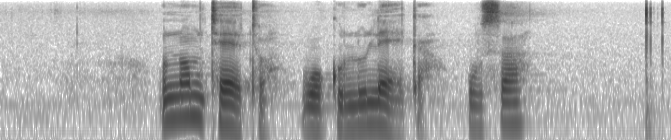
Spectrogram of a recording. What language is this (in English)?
Xhosa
